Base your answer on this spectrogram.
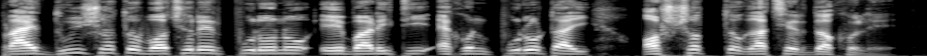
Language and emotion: Bengali, neutral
